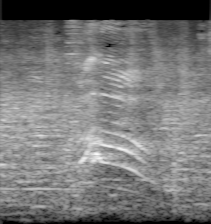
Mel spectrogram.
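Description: A young child's high-pitched squeal about a second in, sliding down in pitch, over the steady chatter of a busy dining room.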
